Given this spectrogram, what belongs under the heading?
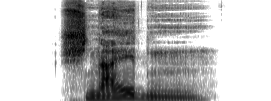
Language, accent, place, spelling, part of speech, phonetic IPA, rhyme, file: German, Germany, Berlin, Schneiden, noun, [ˈʃnaɪ̯dn̩], -aɪ̯dn̩, De-Schneiden.ogg
- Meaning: 1. gerund of schneiden 2. plural of Schneide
